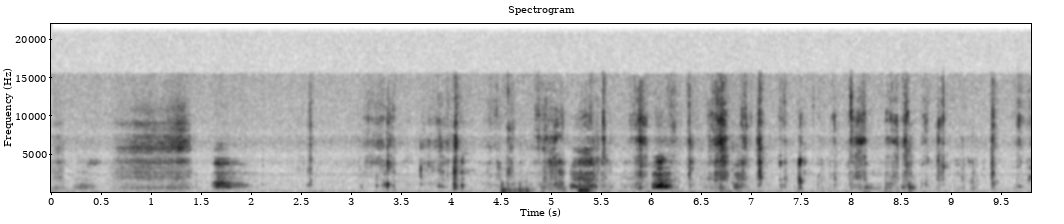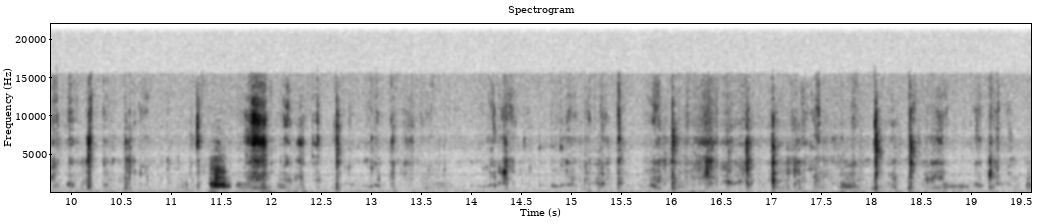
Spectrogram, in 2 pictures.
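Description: Close-up chewing of a fried meatball (bakso goreng) coated in hot sauce: faint mouth sounds with many small clicks throughout.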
